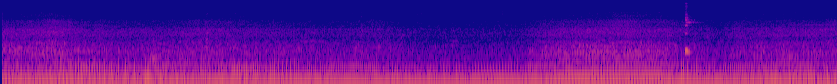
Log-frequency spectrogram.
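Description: Road traffic with a steady low engine rumble, heard while moving through a busy street. A short horn beep sounds near the end.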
